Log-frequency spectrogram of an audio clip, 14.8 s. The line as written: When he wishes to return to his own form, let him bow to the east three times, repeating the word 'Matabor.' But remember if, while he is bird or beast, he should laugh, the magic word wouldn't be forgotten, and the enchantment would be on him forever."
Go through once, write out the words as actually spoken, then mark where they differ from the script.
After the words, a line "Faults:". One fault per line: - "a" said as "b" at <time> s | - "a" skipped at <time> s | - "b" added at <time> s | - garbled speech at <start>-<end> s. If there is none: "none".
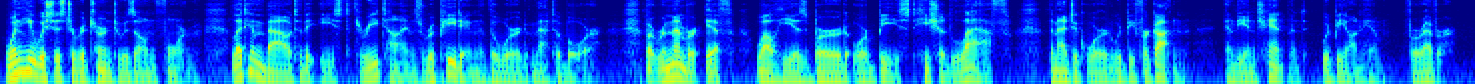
When he wishes to return to his own form, let him bow to the east three times, repeating the word 'Matabor.' But remember if, while he is bird or beast, he should laugh, the magic word would be forgotten, and the enchantment would be on him forever."
Faults:
- "wouldn't" said as "would" at 11.1 s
